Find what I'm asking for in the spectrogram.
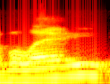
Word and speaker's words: Vole: And so Vole is how you pronounce it. Vole, it's a French word. We've always been an American company. We've always been USA made. We started in San Luis Obispo and are just south in Grover Beach, still in San Luis Obispo County. But it's a French name for an American company, and it's pronounced Vole, and it means to fly in French. So that is the official. So ole, you know, ole, ole, or vole. So vole.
